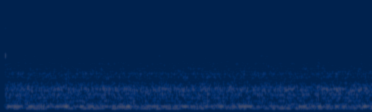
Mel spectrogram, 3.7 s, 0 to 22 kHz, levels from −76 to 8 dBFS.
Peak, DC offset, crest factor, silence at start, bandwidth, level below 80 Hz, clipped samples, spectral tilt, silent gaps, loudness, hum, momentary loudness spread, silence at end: -40 dBFS; under 0.1%; 18 dB; 0.05 s; 11.5 kHz; under -90 dBFS; under 0.1%; -5.5 dB/octave; none; -58 LUFS; none; 1 LU; 0 s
